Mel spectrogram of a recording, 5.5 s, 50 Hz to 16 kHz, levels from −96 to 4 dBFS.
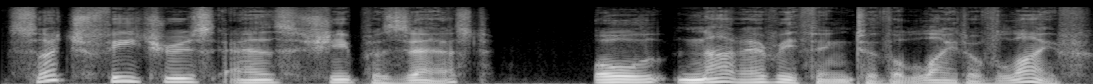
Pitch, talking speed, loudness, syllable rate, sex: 120 Hz, 145 wpm, -17 LUFS, 4.1 syllables/s, male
